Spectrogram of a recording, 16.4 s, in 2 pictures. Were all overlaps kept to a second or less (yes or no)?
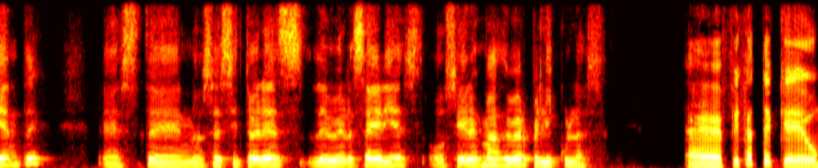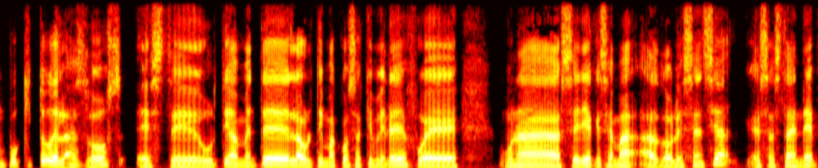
yes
